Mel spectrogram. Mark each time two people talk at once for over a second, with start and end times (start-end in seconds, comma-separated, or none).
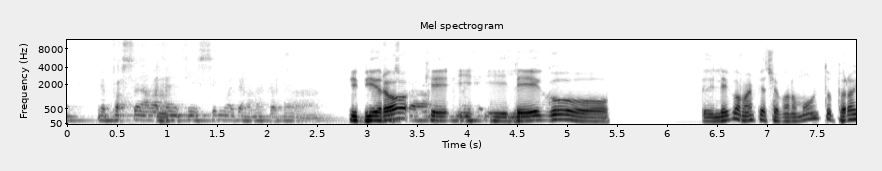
2.9-4.5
